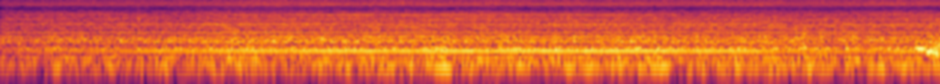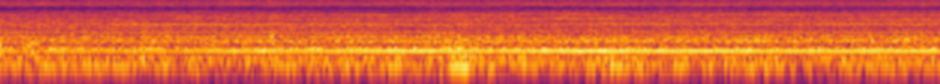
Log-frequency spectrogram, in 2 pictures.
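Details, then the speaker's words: Machine cutting opal runs smooth and even with a constant mid-pitched hum, and no rattle or knock: normal running. "Now listen for the hear the not rattling that's going on there. Amazing."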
